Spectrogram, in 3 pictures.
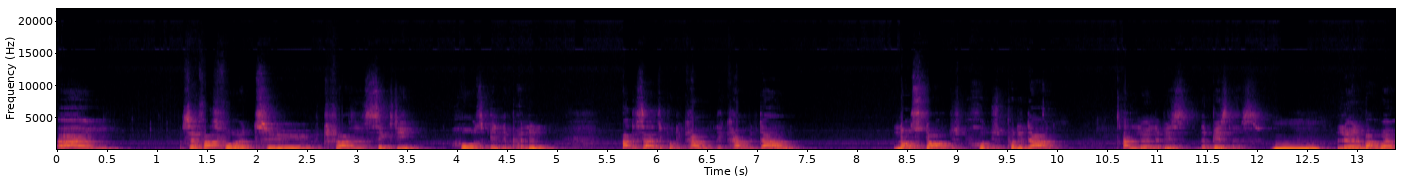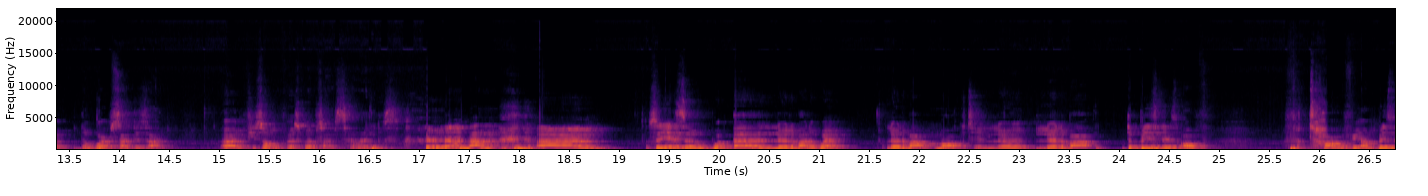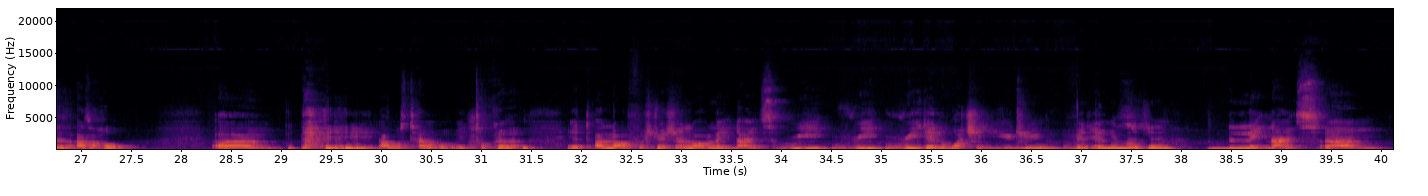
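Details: Adult man with a natural stutter, audible in his speech, which he has learned to work with; stuttering.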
